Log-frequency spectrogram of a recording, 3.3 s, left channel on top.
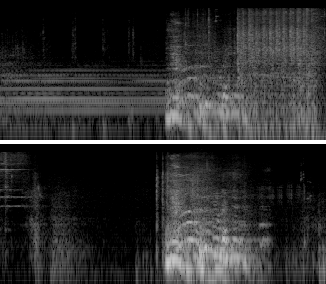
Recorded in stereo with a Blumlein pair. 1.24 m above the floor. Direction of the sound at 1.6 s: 30° right.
